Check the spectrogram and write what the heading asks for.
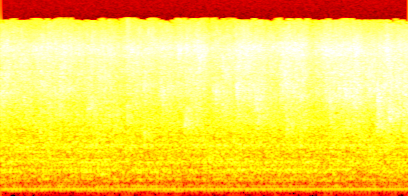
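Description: Water from a hose running steadily over a flat mop finish pad and splashing down into a utility mop sink as the pad is rinsed of floor finish.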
